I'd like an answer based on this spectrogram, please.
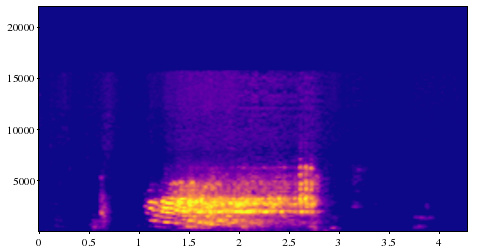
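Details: Overnight indoors on 8/27, three Cavalier King Charles Spaniel puppies born 06/09/2022, Ruby and Blenheim coats: a brief yip, then one long harmonic-rich cry lasting about two seconds, steady then fading, with a faint squeak afterward.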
